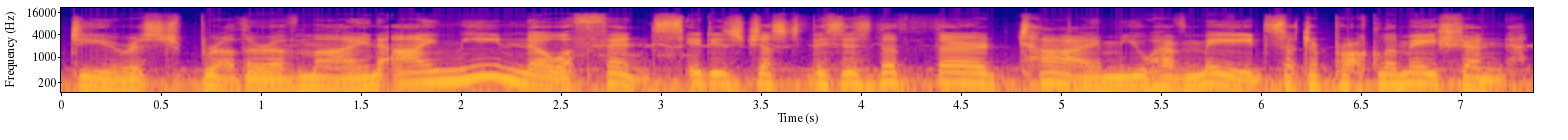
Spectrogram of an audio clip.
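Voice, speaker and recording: A woman playing a giant armored reptilian warrior in an audio drama, formal, measured and courteous but doubting. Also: deep voice, animated, noisy background. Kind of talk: audio drama villain acting.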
